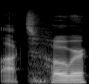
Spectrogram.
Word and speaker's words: October: it's like September um October for that o sound you want to watch out for it because it's not oh it's oh oh OCT October o octo October it's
